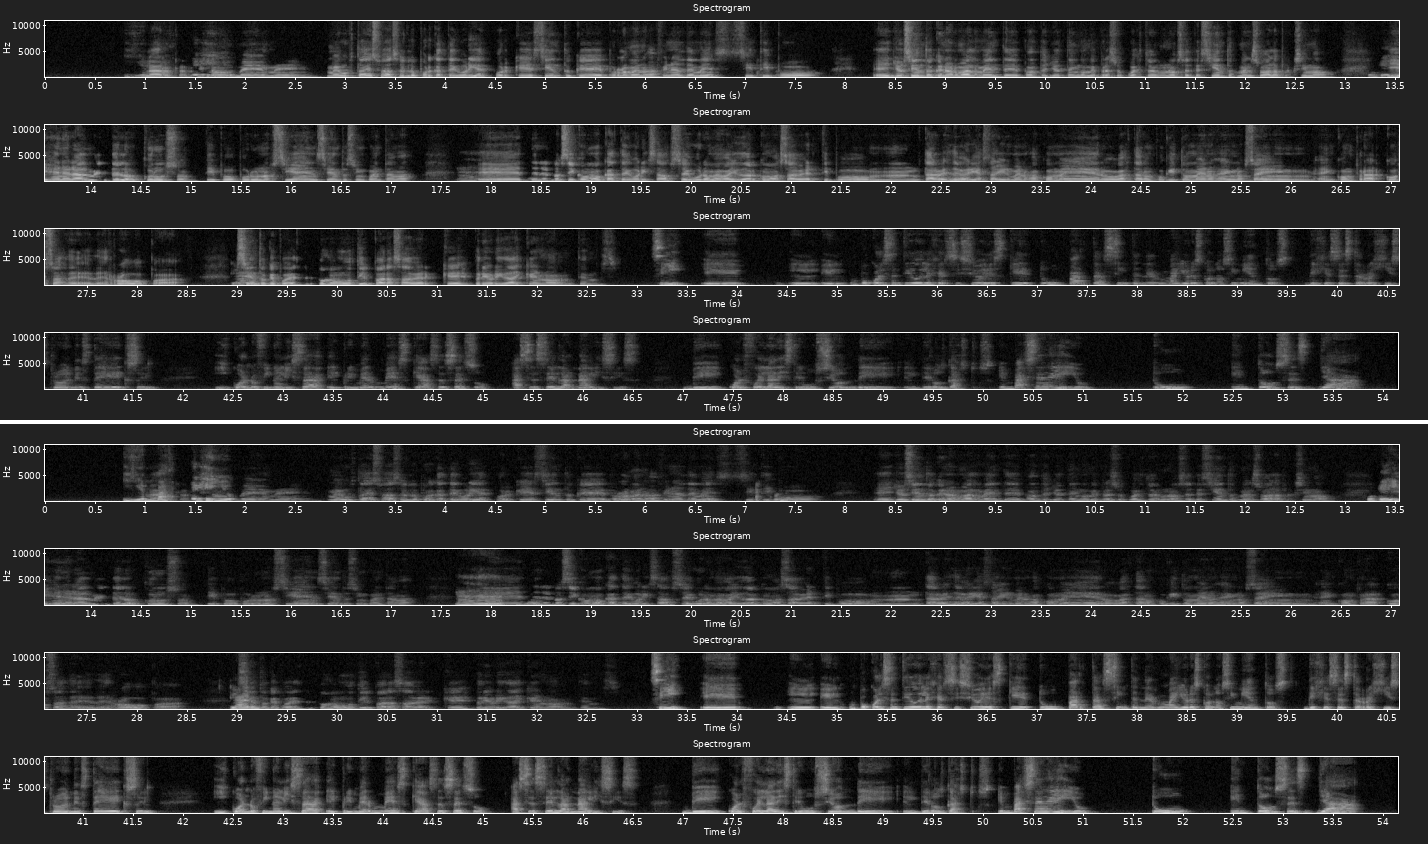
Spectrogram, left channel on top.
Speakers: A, on the right; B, on the left.
A: Y
B: Claro,
A: en base
B: claro.
A: a
B: No,
A: ello,
B: me, me, me gusta eso de hacerlo por categorías porque siento que por lo menos a final de mes, si
A: Ah,
B: tipo, eh, yo siento que normalmente, ponte, yo tengo mi presupuesto en unos 700 mensual aproximado
A: ¿ok?
B: y generalmente lo cruzo tipo por unos cien, ciento cincuenta más.
A: Ah,
B: Eh,
A: no,
B: tenerlo así como categorizado seguro me va a ayudar como a saber, tipo, mm, tal vez debería salir menos a comer o gastar un poquito menos en, no sé, en, en comprar cosas de, de ropa.
A: claro.
B: Siento que puede ser como útil para saber qué es prioridad y qué no, ¿entiendes?
A: Sí, eh, el- el- un poco el sentido del ejercicio es que tú partas sin tener mayores conocimientos, dejes este registro en este Excel Y cuando finaliza el primer mes que haces eso, haces el análisis de cuál fue la distribución de, de los gastos. En base a ello, tú entonces ya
